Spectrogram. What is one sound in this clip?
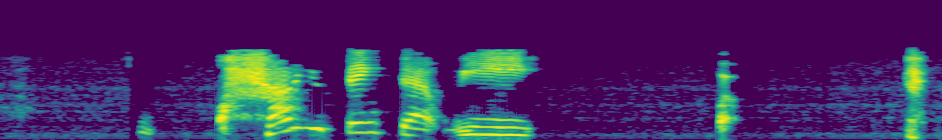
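An elderly woman speaks with animation, close to a microphone.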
